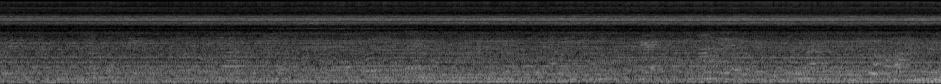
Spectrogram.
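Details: Nebulizer treatment at a doctor's clinic for shortness of breath caused by cough, patient later recovered: steady mechanical hum and hiss of the nebulizer compressor running.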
